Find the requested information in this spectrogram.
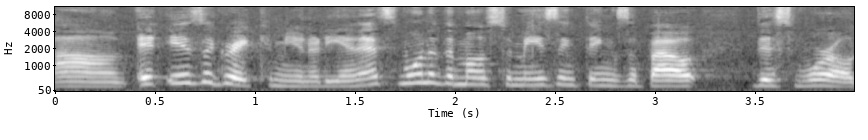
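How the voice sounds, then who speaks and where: Her pace is very fast. The woman's pitch sits fairly high. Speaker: romance author. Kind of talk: live stream talk with viewer questions. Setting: live Facebook video.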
